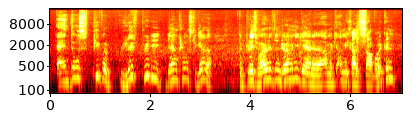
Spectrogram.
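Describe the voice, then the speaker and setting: A man with a high voice and lively intonation talks fairly quickly while noticeable background noise runs behind him. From France. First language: French. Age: 60s. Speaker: former legionnaire. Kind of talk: casual chat.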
